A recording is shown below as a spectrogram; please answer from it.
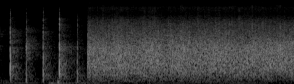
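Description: A few separate claps, then a sudden burst of loud, dense applause sound effect from a crowd that continues steadily to the end.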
